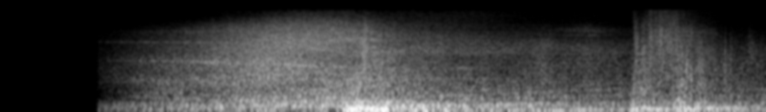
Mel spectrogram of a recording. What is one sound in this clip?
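A large jet plane's engines roar loudly.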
